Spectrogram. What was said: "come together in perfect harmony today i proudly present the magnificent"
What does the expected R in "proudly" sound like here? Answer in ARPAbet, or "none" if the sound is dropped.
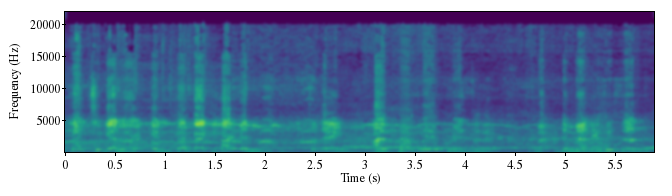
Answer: none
